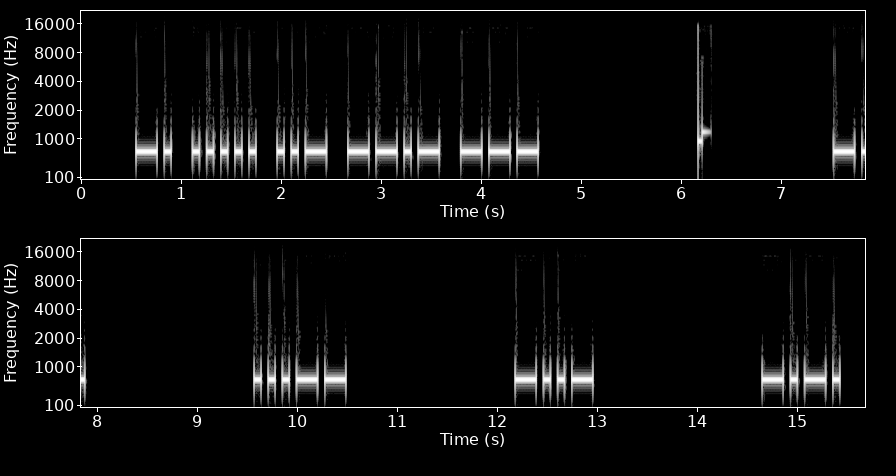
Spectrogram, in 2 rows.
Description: Morse code, heard as a keyed tone, about 17 wpm, spaced as for 8 wpm, 700 Hz. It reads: N5UQO N3XC
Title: USA Call Signs - 5 Characters - 8x Character Spacing - 17wpm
